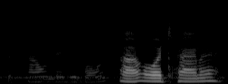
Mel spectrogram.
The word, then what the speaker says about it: Owatonna: Owatonna. Otana. Owatonna. Could you spell it?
